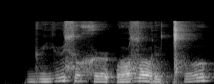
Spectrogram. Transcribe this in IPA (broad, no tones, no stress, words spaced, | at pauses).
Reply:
byjysʊ xə˞ʔo zˤuɾy ǀʰʊ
